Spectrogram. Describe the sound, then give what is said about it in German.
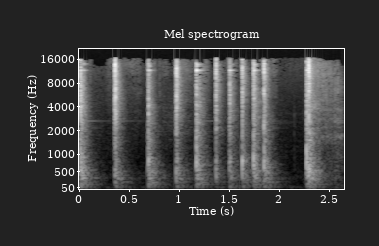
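Foley footsteps from a German dub of people stepping down from the back of a vehicle and walking to a hotel: about ten dull, metallic thudding steps, evenly spaced at first and then quickening, ending in one heavier, louder thump. No voices are heard. “ein bisschen dumpfere, metallische ähm, äh, Fußabdrücke aus dem Wagen, ne, von der, von der, hinten von der Hood, wo sie runtersteigen und dann gehen sie ganz normal zu dem Hotel.”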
